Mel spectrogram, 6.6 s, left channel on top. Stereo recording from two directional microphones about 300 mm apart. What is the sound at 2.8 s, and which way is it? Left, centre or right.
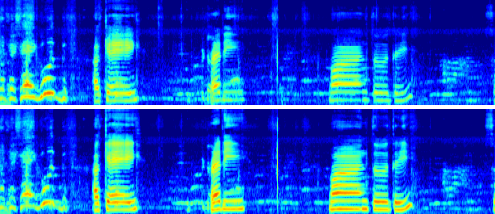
Music, right.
